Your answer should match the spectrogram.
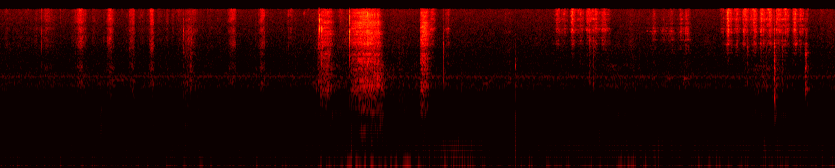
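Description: Faint scratchy strokes of a thin paintbrush on watercolour paper, with a louder rustle lasting under a second about four seconds in. Near the end the brush works in the wells of a plastic mixing palette with a fine crackle.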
